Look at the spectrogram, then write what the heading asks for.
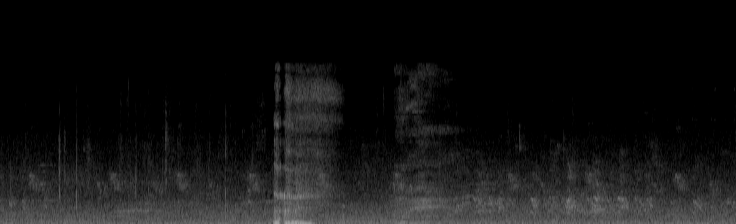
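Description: Birds chirping over steady park background noise, with a brief human voice sound falling in pitch about three seconds in.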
